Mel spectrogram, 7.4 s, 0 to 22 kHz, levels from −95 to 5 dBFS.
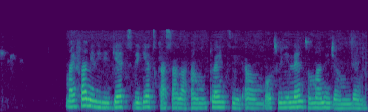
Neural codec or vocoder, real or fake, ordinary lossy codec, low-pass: vocoder, 44.1 kHz, 128 mel bands, Pupu-Vocoder; fake; none; 7.2 kHz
